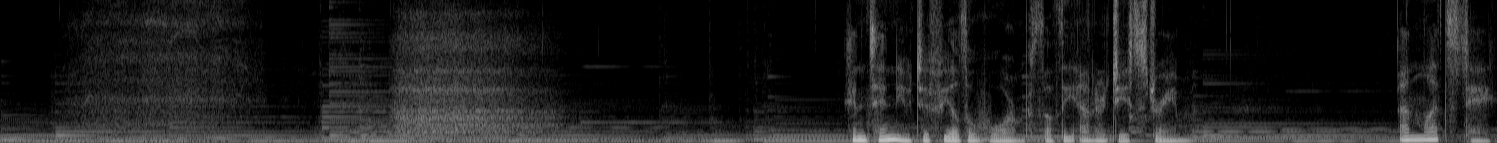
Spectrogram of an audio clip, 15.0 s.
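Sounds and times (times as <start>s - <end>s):
deep dragon breath breathing during a guided exercise: 0.6s - 6.2s
speech: 8.5s - 12.0s, 14.0s - 14.9s.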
